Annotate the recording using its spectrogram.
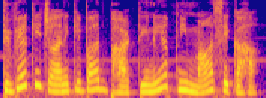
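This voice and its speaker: Woman telling a cartoon bedtime story, mellow warm tone, bit high. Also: expressive, normal speed, breathy edge, faint music behind. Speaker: narrator. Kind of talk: storybook narration.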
